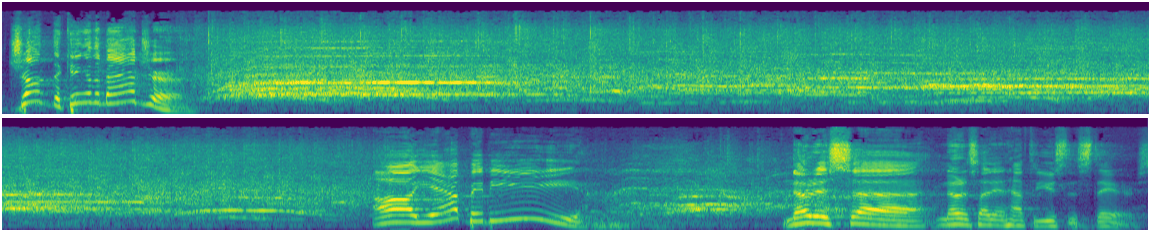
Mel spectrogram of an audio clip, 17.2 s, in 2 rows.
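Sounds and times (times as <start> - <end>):
speech: 0.1 - 1.6, 11.4 - 13.2, 14.5 - 17.1
crowd applauding: 1.1 - 15.4
cheering and whoops: 1.5 - 11.4, 13.0 - 14.8.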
